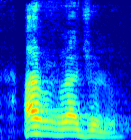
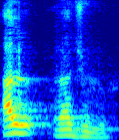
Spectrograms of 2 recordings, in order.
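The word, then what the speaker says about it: الرَّجُلُ: Ar-rajulu. The man. Not al-rajulu. It will be wrong to say al-rajulu. It will be ar-rajulu. We won't pronounce Lam. Why? Because it is a sun letter.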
